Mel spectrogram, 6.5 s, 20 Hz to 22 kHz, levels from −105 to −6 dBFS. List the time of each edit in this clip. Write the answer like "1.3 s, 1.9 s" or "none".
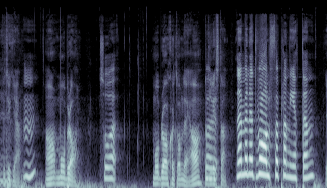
4.1 s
